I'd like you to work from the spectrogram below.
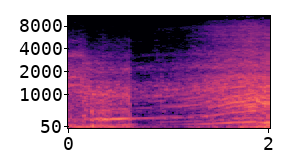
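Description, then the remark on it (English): A turbo race car drifts up the turns of Pikes Peak, its engine roaring and tires squealing in a sustained, rising screech, loud, with the engine pitch climbing steadily through the two-second run. “just drifting up them. I mean, just nice, clean drifts, nothing like, you know, crazy, but takes a ton of skill.”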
